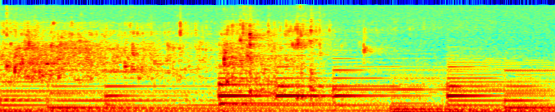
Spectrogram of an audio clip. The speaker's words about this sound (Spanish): En primer lugar, poner el agua tibia en un bol.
